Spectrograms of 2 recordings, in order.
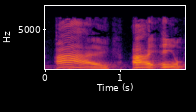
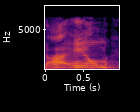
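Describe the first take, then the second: First: "I" drawn out alone, then repeated into "I am"; weighty, separated "I", then "I am"; emphatic I AM. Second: Said in the usual way. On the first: Shown as a demonstration. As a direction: stretch the first "I" and pause before "I am". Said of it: "It's emphatic". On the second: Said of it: "literally in the original language it would be".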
